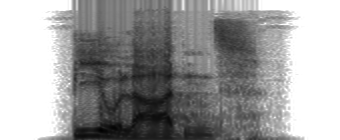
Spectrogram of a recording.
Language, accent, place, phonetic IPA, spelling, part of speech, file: German, Germany, Berlin, [ˈbiːoˌlaːdn̩s], Bioladens, noun, De-Bioladens.ogg
- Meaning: genitive singular of Bioladen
